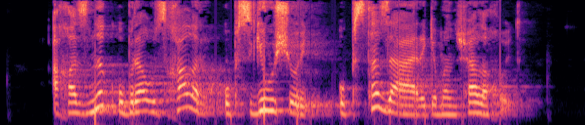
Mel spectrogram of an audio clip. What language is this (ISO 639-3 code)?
abk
